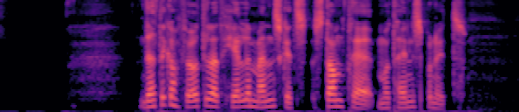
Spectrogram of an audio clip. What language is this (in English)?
Norwegian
